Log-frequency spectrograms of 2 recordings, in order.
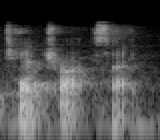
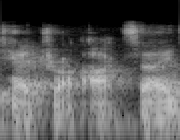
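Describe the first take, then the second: First: No vowel is sounded before 'oxide'. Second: An 'a' vowel is sounded before 'oxide'. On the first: The speaker calls it right. "say tetroxide" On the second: The speaker calls it wrong. "Don't say tetraoxide"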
